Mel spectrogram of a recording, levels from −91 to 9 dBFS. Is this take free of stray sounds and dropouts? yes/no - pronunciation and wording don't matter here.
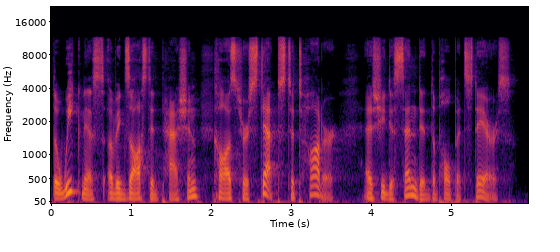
yes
